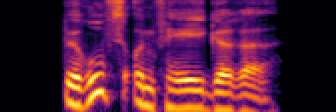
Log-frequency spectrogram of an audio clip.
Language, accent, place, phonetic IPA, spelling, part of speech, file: German, Germany, Berlin, [bəˈʁuːfsʔʊnˌfɛːɪɡəʁə], berufsunfähigere, adjective, De-berufsunfähigere.ogg
- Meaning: inflection of berufsunfähig: 1. strong/mixed nominative/accusative feminine singular comparative degree 2. strong nominative/accusative plural comparative degree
